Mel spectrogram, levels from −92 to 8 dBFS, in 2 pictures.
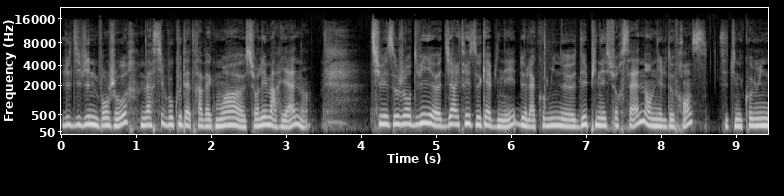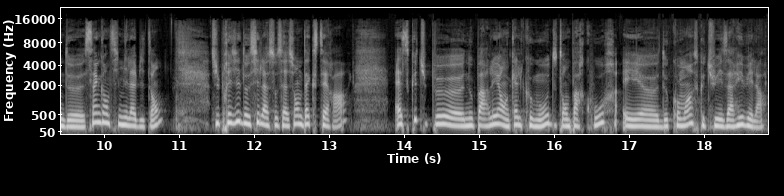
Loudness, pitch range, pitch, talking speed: -16 LUFS, 180-220 Hz, 195 Hz, 175 wpm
